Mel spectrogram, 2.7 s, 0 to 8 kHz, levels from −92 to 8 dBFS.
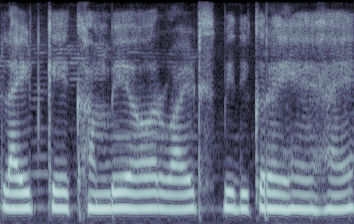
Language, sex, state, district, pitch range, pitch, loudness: Hindi, female, Karnataka, Koppal, 200-215 Hz, 210 Hz, -14 LUFS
